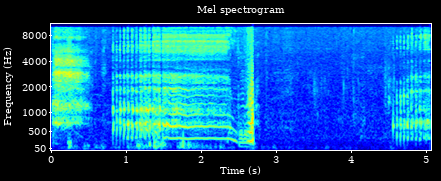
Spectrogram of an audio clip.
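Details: White Pekingese, ten years old, guarding a bone while eating and disturbed. A rough pulsed onset leads into a sustained, whiny, tonal growl that holds its pitch and then cuts off abruptly. A fainter pulsed grumble follows after a quiet pause.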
